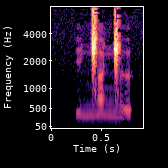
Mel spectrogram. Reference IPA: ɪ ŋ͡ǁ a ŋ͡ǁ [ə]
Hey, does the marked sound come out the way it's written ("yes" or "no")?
yes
